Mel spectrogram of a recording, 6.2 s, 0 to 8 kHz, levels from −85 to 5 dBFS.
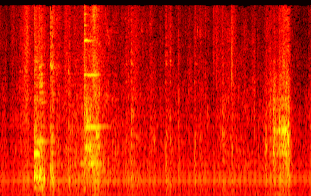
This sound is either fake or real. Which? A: real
